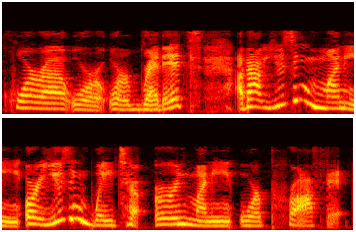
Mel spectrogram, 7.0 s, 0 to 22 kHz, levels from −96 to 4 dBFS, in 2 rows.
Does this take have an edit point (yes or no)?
yes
